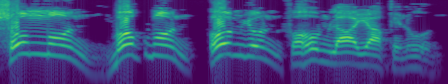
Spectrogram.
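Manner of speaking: slow, measured Arabic recitation; slow chanted Quranic Arabic. Acted. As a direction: intone each word of the verse apart.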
